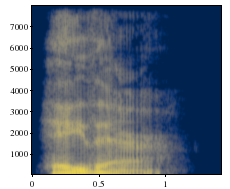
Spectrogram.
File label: man hey there, manly; voice-ringtones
